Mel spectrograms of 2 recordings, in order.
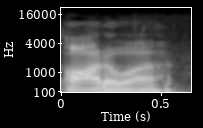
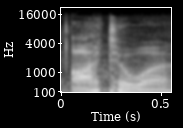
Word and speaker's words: Ottawa: don't do is everybody says Ottawa. Nobody says Ottawa. Yeah, because ODD. You say Ottawa. Yeah. Yo, Ottawa. I'm going to Ottawa. It's just so much quicker.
